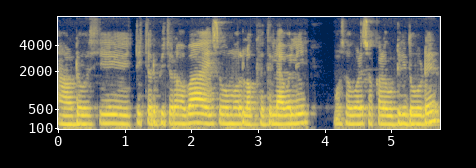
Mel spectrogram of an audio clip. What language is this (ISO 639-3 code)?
ori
